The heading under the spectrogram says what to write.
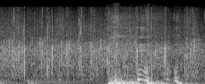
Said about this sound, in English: That's my little applause, people.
